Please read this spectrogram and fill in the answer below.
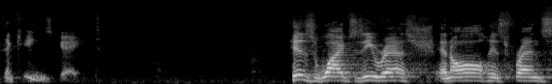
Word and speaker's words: Zeresh: He went home, calling together his friends and his wife, called Zeresh, is how you pronounce her name.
